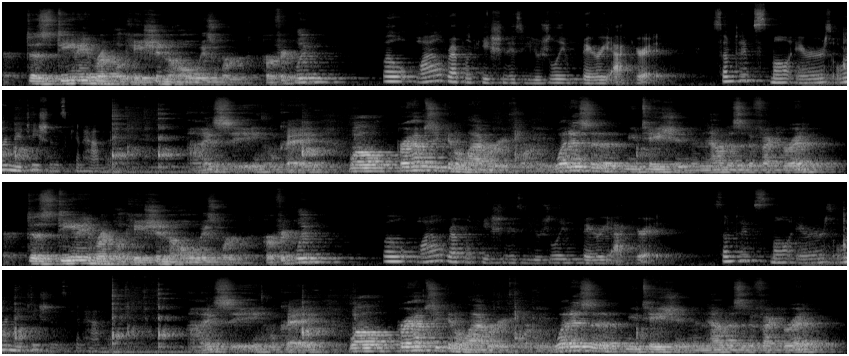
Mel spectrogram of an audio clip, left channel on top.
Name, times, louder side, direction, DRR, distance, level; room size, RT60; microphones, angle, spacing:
voice 1, 0.2-3.1 10.3-16.5, right 1 dB, 85° left, -4 dB, 2.9 m, -25 dB
voice 2, 3.8-6.6 7.2-9.7 14.2-14.3, left 2 dB, 50° left, 10 dB, 0.5 m, -32 dB
sound 1, 8.0-15.1, right 1 dB, 5° right, 1.6 m, -40 dB
7.7 x 4.3 x 5.3 m, 0.89 s
head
